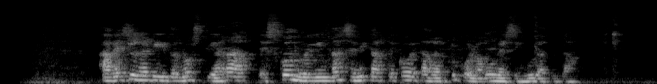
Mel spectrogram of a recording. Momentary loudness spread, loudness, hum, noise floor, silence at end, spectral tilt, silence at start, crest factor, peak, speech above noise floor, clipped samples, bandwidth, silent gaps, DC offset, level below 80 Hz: 7 LU; -26 LUFS; none; -54 dBFS; 0.4 s; -8 dB/octave; 0.35 s; 16 dB; -12 dBFS; 29 dB; under 0.1%; 11 kHz; none; under 0.1%; -56 dBFS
